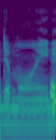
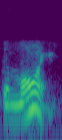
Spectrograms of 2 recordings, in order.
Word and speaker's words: Des Moines: nervous i don't know he grew up in des moines he probably won't wow i was on a call with somebody today and they they said des moines i said are you kidding me it's des moines yes des moines that oh i don't know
